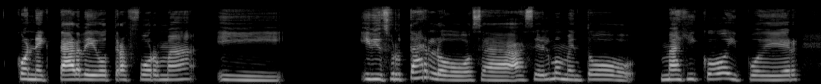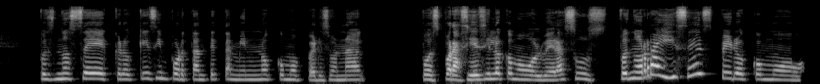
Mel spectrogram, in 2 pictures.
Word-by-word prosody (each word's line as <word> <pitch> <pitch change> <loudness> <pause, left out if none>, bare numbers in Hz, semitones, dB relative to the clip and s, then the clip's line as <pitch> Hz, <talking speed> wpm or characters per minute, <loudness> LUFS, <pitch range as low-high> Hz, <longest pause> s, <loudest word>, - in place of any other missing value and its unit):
conectar 225 -1 +2
de 220 -1 0
otra 215 +1 -4
forma, 220 +1 -5
y 195 -4 -8 0.7
y 245 - -3
disfrutarlo, 245 +1 -2
o 195 0 -5
sea, 195 -2 0
hacer 220 +2 -2
el 225 - -8
momento 225 -4 -5 0.2
mágico, 240 +3 -2
y 245 -4 -6
poder, 210 +1 -7 0.6
pues, 240 -1 -3
no 255 +1 -1
sé, 255 -1 +5
creo 235 -2 -7
que 270 - -8
es 270 - +4
importante 235 -4 -4
también 230 -2 -7
uno 225 +1 -6
como 220 -2 -6
persona, 210 +1 -4 0.5
pues, 225 -2 +3
por 235 -1 +7
así 215 0 +6
decirlo, 250 +4 +2
como 240 -3 -1
volver 205 -1 0
a 225 - -1
sus, 245 -4 +3
pues, 265 0 +4
no 285 0 +4
raíces, 360 0 +7 0.2
pero 260 -4 -1
como, 215 -4 -4
225 Hz, 145 wpm, -24 LUFS, 215-245 Hz, 0.7 s, por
